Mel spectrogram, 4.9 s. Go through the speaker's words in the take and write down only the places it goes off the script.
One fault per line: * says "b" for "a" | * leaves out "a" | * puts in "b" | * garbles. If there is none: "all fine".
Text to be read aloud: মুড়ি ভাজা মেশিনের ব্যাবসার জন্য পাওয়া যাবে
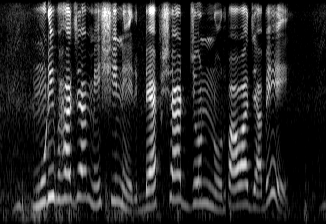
all fine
